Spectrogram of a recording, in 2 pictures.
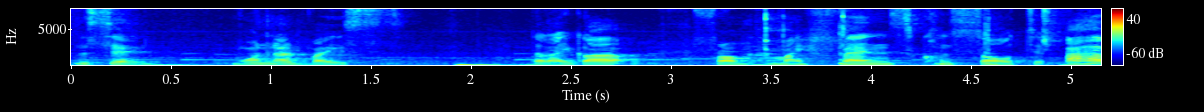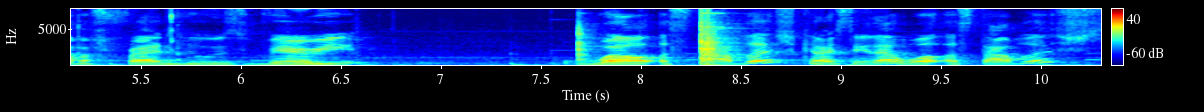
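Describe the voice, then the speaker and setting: A woman's voice: medium pitch, a little slow, music in the background. A woman vlogger chatting casually while eating, rambling through a story and laughing easily. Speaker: mukbang vlogger.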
